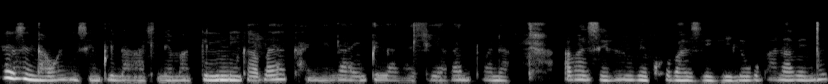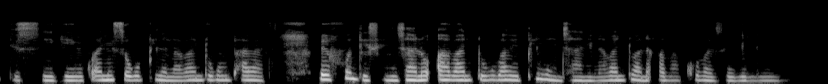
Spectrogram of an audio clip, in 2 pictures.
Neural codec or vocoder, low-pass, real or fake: vocoder, 22.05 kHz, 80 mel bands, WaveNeXt; 7.2 kHz; fake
